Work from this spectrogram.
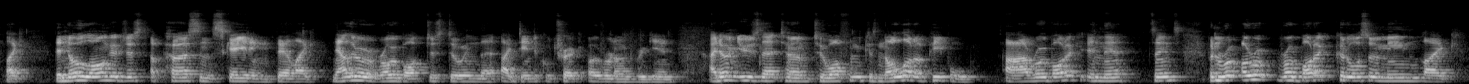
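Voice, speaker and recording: A man's voice: a little high, fairly bright tone. A man giving a casual, unscripted explainer as an instructor, thinking aloud in an informal, slightly hesitant way. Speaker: longboarding instructor and video host. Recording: roomy, echoing sound.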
